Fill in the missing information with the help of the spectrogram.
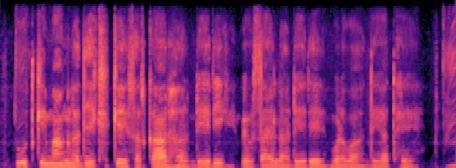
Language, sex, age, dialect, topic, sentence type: Chhattisgarhi, male, 18-24, Northern/Bhandar, agriculture, statement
